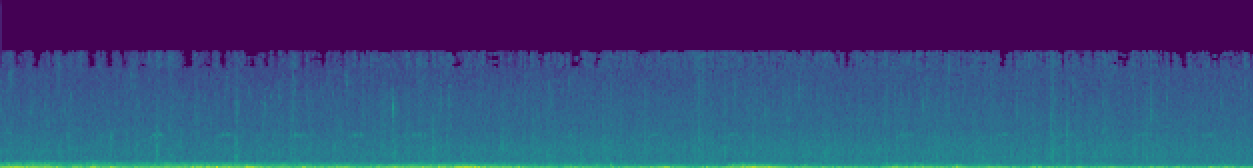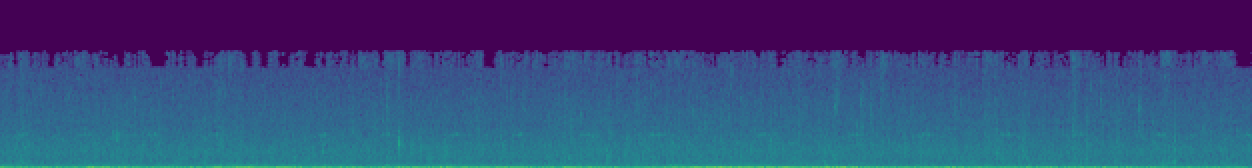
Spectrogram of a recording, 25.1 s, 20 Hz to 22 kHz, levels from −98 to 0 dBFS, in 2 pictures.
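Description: No technical faults can be heard anywhere in this recording of sounds.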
